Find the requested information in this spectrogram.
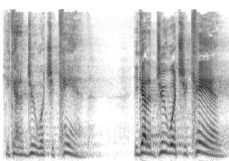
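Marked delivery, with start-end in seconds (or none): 0.0-1.2 low and soft, almost breathed; quiet sermon refrain; hushed refrain. Shown as a demonstration. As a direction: whisper the point first. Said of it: "repeated refrain".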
